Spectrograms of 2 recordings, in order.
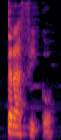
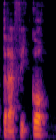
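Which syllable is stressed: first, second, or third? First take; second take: first; third. First: The stress is on the first syllable. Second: The stress is on the third syllable. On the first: It is the noun for heavy traffic. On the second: It is the past verb meaning he traded.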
